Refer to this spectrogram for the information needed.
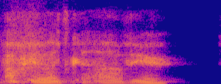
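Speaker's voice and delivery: whispered aside. Giving Annabelle a thumbs up and whispering to her in the scene. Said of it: "and I whisper to her".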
